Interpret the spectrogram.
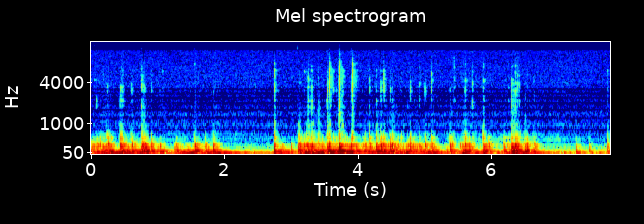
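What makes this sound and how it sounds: Fingertips and nails from both hands scratch the hollow steel wire-mesh dome grille of a Blue Yeti microphone, producing dense, low, rumbling scrapes and thumps with a few brief faint brighter crackles. The scratching comes in bursts, with short quieter gaps where it thins to a soft low rustle.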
